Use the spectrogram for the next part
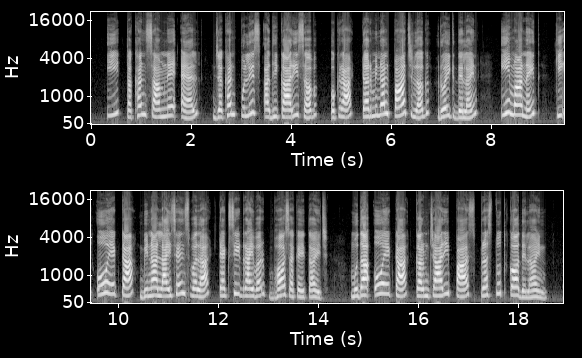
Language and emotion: Maithili, neutral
